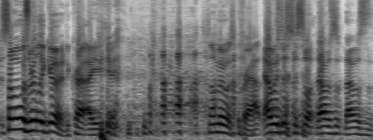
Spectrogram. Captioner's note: laughter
